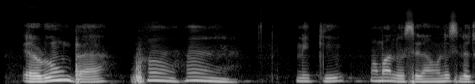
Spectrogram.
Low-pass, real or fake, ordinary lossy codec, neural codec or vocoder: 19.8 kHz; fake; none; autoencoder, 48 kHz, 32 numbers a frame, DAC-VAE, trained on Japanese speech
